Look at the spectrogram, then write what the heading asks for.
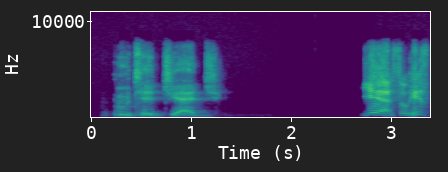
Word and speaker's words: Buttigieg: It's like J. It's like J-A-E-J. Jedge. It's like Buttigieg.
